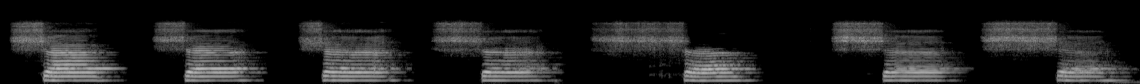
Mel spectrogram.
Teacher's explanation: Nah, huruf shin. Tengah lidah, kemudian tengah langit-langit atas.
